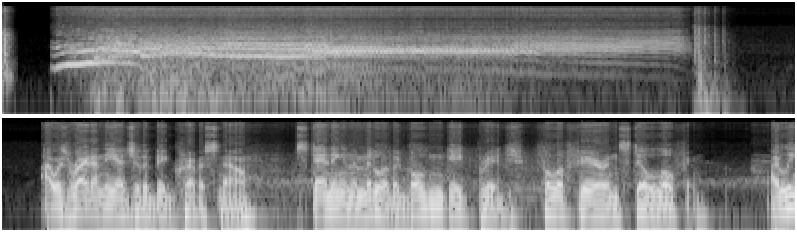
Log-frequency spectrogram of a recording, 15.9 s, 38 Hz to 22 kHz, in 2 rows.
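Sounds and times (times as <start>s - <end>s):
man screaming: 0.5s - 6.9s
speech: 8.4s - 15.0s, 15.6s - 15.8s.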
